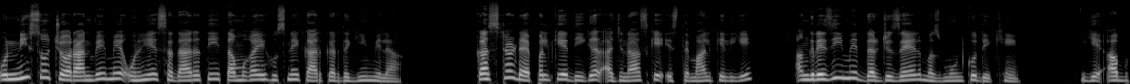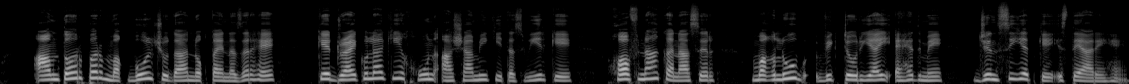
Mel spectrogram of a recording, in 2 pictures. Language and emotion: Urdu, neutral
